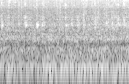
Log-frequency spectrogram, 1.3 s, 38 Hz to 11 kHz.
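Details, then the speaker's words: 1996 Dodge Dakota with muffler deleted and a Y pipe welded in after a glass pack or resonator: loud but even exhaust rumble at idle, steady beat, no ticking or knocking; engine itself fairly quiet, doesn't overheat. Normal idle. "But yeah, this is the engine running, and as you can hear, it's actually fairly quiet."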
